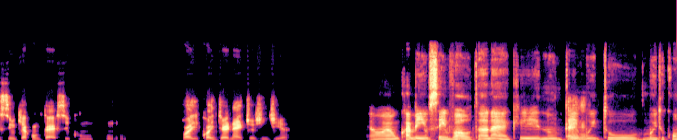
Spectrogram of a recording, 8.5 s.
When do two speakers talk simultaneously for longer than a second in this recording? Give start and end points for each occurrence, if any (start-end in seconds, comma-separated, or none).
none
